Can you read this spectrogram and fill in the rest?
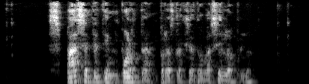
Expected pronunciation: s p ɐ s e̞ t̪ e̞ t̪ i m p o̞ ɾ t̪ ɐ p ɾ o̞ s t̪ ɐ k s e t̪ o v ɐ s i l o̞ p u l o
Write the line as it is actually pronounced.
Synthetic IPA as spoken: s p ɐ s e̞ t̪ e̞ t̪ i m p o̞ ɾ t̪ ɐ p ɾ o̞ s t̪ ɐ k s e t̪ o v ɐ s i l o̞ p u l o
